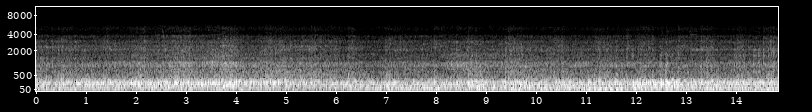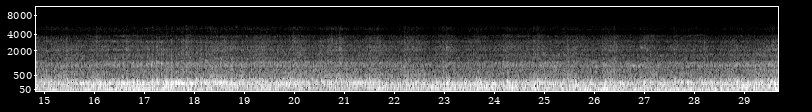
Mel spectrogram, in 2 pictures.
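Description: Double-stack intermodal freight train, container-laden well cars rolling past on steel rails with a steady, loud low rumble.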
